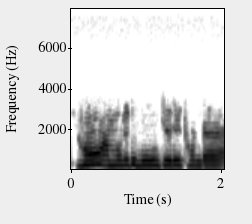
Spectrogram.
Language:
Odia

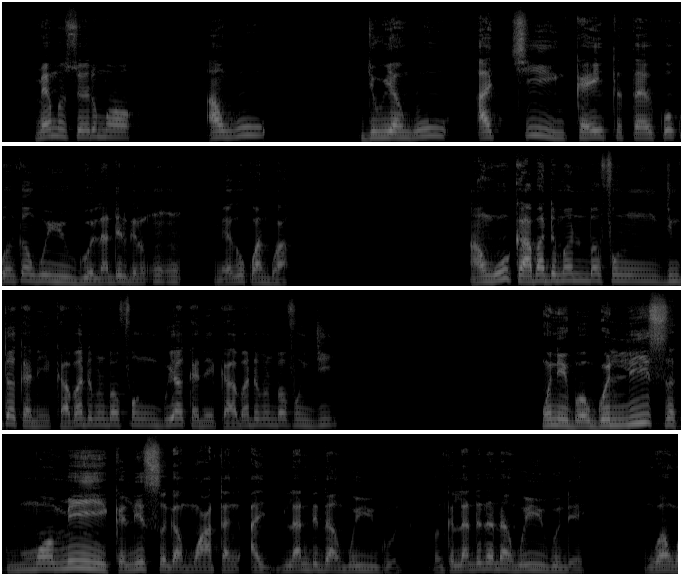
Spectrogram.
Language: Dijim-Bwilim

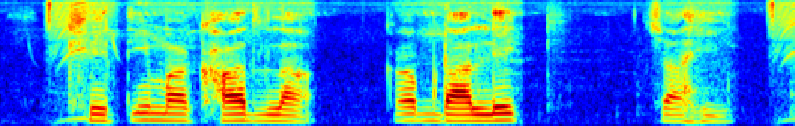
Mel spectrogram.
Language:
Chhattisgarhi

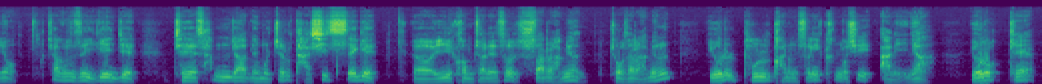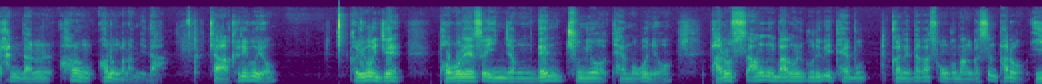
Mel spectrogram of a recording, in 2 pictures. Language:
Korean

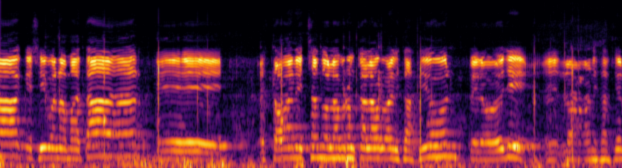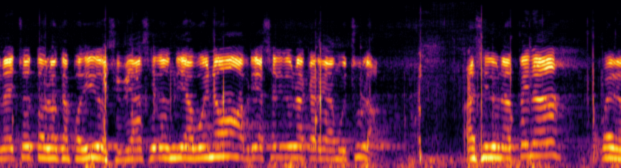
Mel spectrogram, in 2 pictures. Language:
Spanish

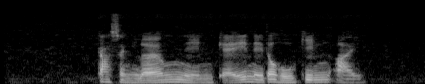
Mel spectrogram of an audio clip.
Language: Cantonese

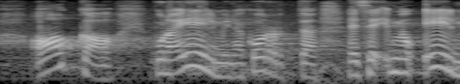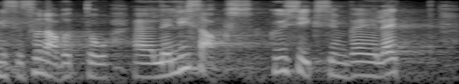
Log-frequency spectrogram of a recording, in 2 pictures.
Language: Estonian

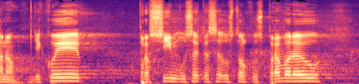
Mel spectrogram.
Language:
Czech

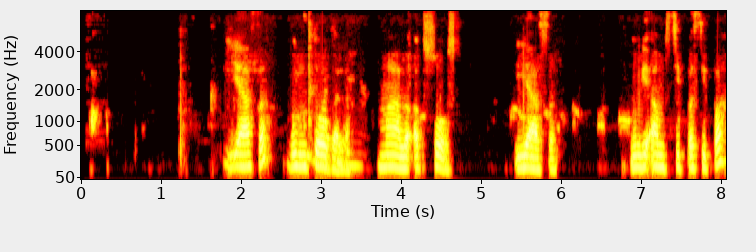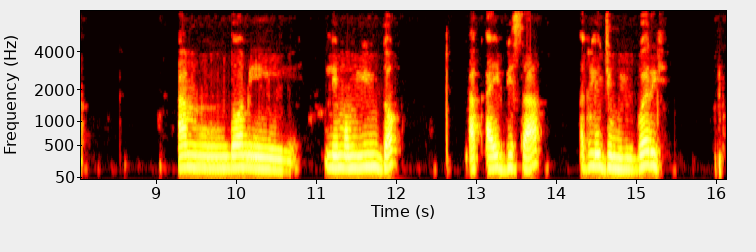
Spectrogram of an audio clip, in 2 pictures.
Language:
Wolof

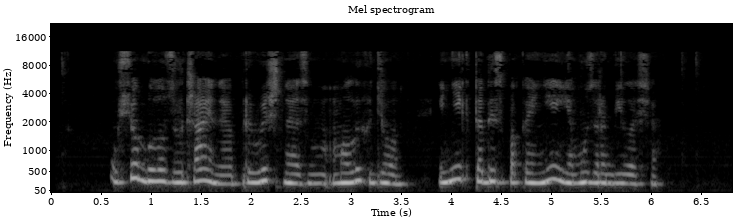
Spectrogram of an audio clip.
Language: Belarusian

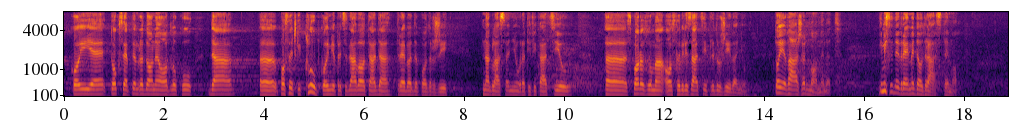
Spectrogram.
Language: Serbian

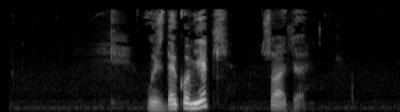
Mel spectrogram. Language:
Kabardian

